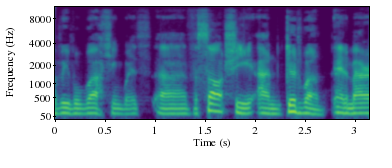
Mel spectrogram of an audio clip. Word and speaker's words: Versace: can see that uh Versace or Versace as I meant to pronounce it still struggle now into our third year working with Versace.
